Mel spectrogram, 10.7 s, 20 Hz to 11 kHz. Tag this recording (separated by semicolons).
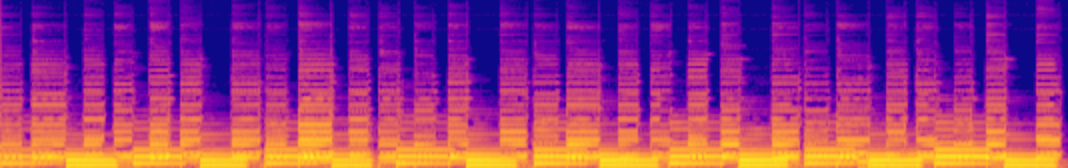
Major; Nova; Bossa; 90bpm; SS; C; EMG; Guitar; 89; 9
